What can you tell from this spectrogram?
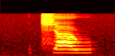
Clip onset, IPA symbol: t͡ɕ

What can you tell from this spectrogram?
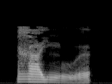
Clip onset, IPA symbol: ɣ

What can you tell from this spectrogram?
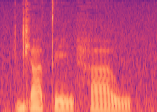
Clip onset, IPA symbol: ɡ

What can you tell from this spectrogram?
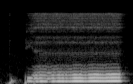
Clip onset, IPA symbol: pʲ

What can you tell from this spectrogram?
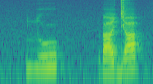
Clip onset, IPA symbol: ʎ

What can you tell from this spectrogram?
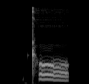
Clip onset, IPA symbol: ʈʰ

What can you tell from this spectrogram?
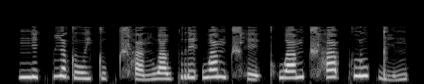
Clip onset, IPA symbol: ŋ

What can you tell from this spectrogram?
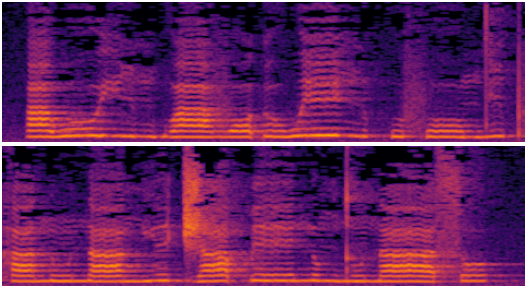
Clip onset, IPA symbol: a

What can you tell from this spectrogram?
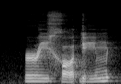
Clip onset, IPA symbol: ɹ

